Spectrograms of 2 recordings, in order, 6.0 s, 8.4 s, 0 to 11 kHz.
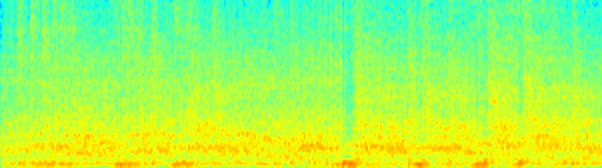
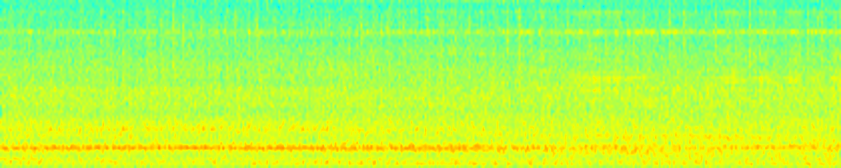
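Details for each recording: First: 1997 Suzuki RM250 two-stroke, abandoned and not run in years, fuel line just reconnected: repeated short throttle blips rise and drop over a raspy idle, very smoky, only staying running with the choke on. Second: 1997 Suzuki RM250 two-stroke after carb jets were checked and cleaned, choke off: crisp, buzzy, steady idle without stumbling, bike running amazing; mid throttle was a little boggy on a test ride.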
